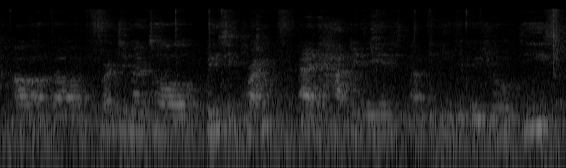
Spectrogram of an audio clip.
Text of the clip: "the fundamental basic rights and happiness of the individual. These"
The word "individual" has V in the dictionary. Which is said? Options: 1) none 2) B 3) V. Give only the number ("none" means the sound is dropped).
3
